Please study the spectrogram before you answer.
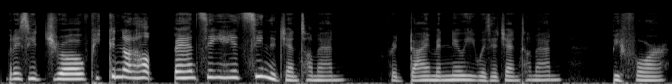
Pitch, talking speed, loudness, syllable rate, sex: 230 Hz, 180 wpm, -18 LUFS, 5.6 syllables/s, female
